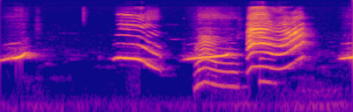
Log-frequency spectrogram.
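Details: Pet parrot indoors giving a series of clear whistled notes around mid pitch, some flat and some gently rising or falling, with a harsher harmonic squawk-like phrase near the end; low steady hum in the background.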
